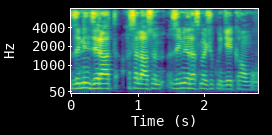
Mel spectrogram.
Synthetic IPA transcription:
zɐmiːnziɾaːt̪ʰɐsɐlaːsunzɐmiːnɾɐsmɐʃukunʲd͡ʑekaːmo̰ː

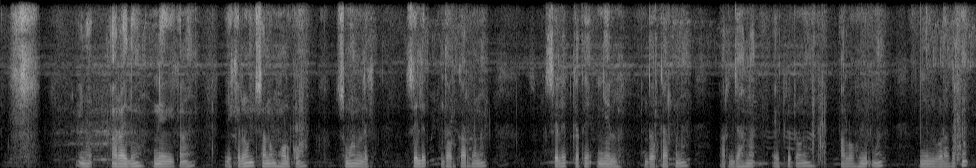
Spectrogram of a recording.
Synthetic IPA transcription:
iɲaʔaɾajd̪ɔnɛjaɡɛkanad͡ʒɛkʰɛlɔnsanɔmɦɔɽkɔ | sumanlɛkḁt̪̚ | sɛlɛt̪̚ˀd̪ɔɾkaɾkana | sɛlɛt̪̚kat̪ʰɛʔɲɛld̪ɔɾkaɾkana | a̰ɾd͡ʒaɦanaʔɛʈkɛʈɔɽ̃ɛalɔɦujuʔma | ɲɛlbɛɽakat̪ʰɛʔ

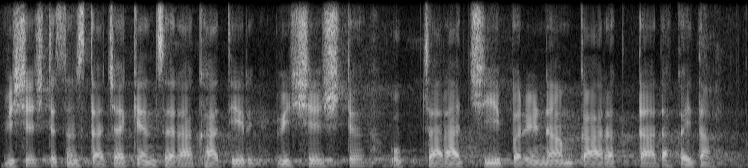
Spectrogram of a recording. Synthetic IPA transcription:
ʋiɕeʂʈəsə̃w̃st̪ʰat͡ɕjakɛ̃nsəɾakʰat̪iːɾʋiɕeʂʈəup̚t͡saɾat͡ɕiːpəɾiɽ̃amkaɾəkt̪ad̪akʰəjt̪a

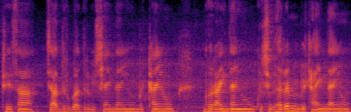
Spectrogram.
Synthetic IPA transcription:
ʈʰesãt͡ɕaːd̪ɾuɓaːd̪ɾuʋɪʃʰaːĩːnd̪aːɦijũmeʈʰaːɦijũ | ɡʱʊɾaːĩːnd̪aːɦijũkʊd͡ʑʱʊɡʱɐɾəmẽmɪʈʰaːĩːn̆d̪aːɦijũː

